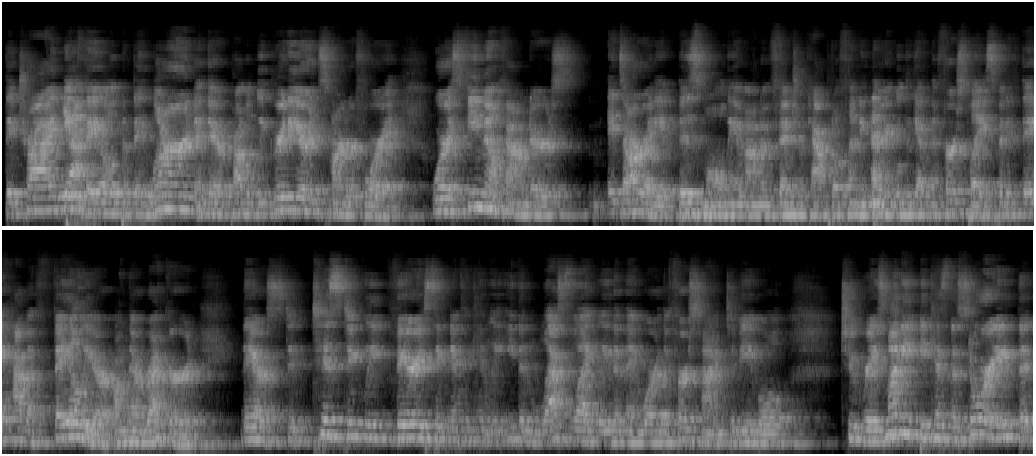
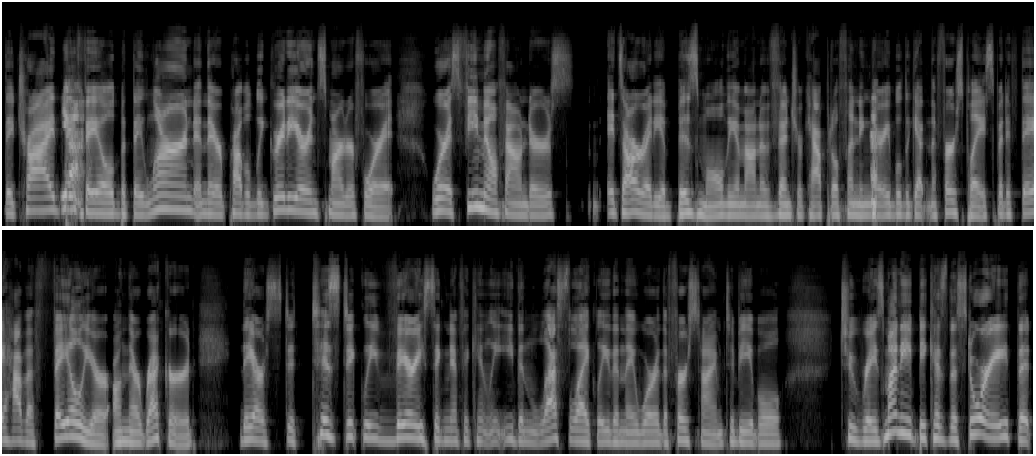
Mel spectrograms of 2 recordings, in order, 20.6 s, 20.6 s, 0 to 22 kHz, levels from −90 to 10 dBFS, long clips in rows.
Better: second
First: off-mic speech; far // room echo; noticeable; dies away in 0.6 s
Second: none

